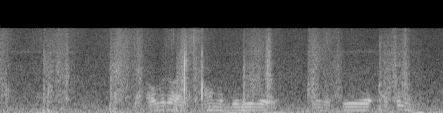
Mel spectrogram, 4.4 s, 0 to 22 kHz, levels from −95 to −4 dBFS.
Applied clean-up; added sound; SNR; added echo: none; Walk, footsteps; -1 dB; none.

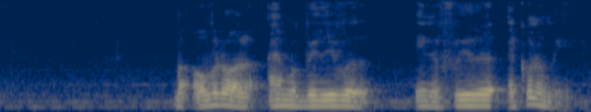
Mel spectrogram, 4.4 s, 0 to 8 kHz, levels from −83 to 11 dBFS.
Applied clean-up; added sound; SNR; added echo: none; none; none; none.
